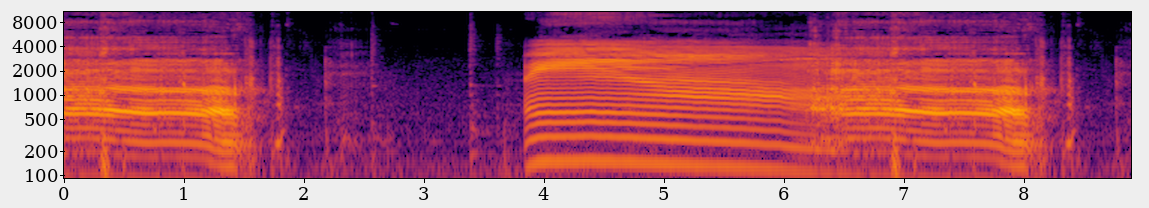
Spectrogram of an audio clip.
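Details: Cow mooing in three bursts: a hoarse tail of one call, a quiet gap, then a full, deep, steadily falling moo that roughens at the end before fading.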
